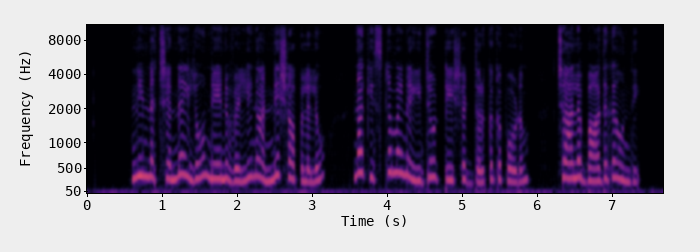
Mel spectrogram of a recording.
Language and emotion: Telugu, sad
